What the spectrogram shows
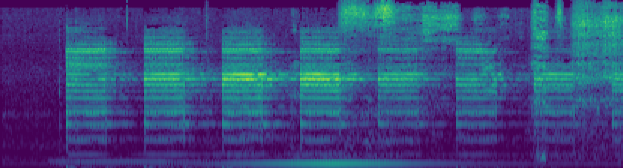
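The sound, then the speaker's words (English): An alarm clock, also used as a stopwatch, rings in repeated harsh, buzzy bursts, about five pulses in a steady rhythm, loud, with a low hum running underneath and no talking. “That is my alarm that I use for both a stopwatch and an alarm clock, uh, I, but I never hear it because it grates on me.”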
